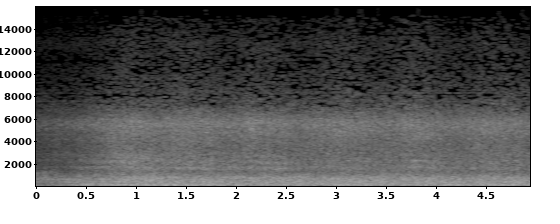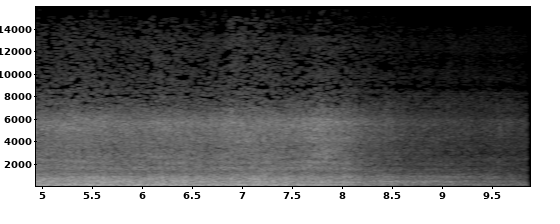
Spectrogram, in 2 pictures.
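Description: Frecciabianca electric passenger train passing through a station at speed without stopping: a loud, even rush of wheels on rail and displaced air. It swells within the first second, holds for about seven seconds as the coaches go by, then fades near the end.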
